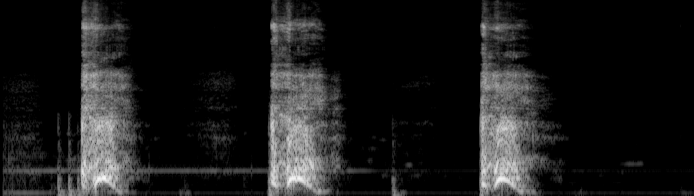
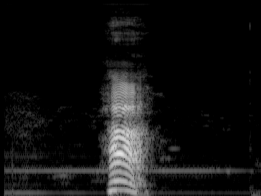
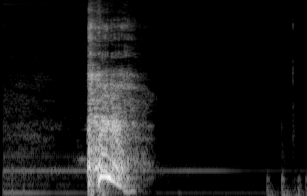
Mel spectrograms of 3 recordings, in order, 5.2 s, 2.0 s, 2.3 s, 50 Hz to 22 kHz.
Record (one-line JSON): {"three_cough_length": "5.2 s", "three_cough_amplitude": 32767, "three_cough_signal_mean_std_ratio": 0.36, "exhalation_length": "2.0 s", "exhalation_amplitude": 26526, "exhalation_signal_mean_std_ratio": 0.3, "cough_length": "2.3 s", "cough_amplitude": 29460, "cough_signal_mean_std_ratio": 0.31, "survey_phase": "beta (2021-08-13 to 2022-03-07)", "age": "65+", "gender": "Male", "wearing_mask": "No", "symptom_none": true, "smoker_status": "Ex-smoker", "respiratory_condition_asthma": true, "respiratory_condition_other": false, "recruitment_source": "REACT", "submission_delay": "1 day", "covid_test_result": "Negative", "covid_test_method": "RT-qPCR"}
